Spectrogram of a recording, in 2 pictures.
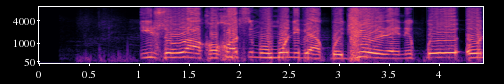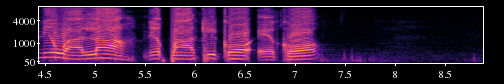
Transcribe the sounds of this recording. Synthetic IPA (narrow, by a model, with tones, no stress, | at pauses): i˧so˧ɾo˦a˦˨kɔ̃˨˦kɔ˦ti˦mo˧mũ˦nĩ˦bi˧˦a˨k͡pe˨d͡ʒu˦e˦˨ɾɛ˨nĩ˦k͡pe˦o˦nĩ˦wa˦˨˦la˦˨nĩ˦k͡pa˧ki˦˨kɔ˧ɛ˨kɔ˨˦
